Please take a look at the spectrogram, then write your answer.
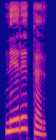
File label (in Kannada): "ನೆರೆತರ್", Kannada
